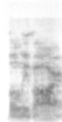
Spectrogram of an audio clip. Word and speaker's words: Bolivar: martha lum lived in bolivar county which is the way bolivar is pronounced in mississippi bolivar county had a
